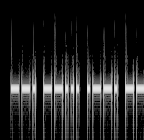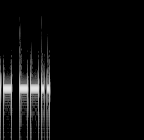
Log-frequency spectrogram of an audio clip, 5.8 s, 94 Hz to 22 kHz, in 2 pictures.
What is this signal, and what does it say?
Morse code, heard as a keyed tone, about 22 wpm, 700 Hz. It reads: G7POZ
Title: DXCC-100 Call Signs - 5 Characters - Repeated 3x - 22wpm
